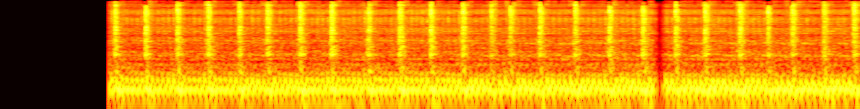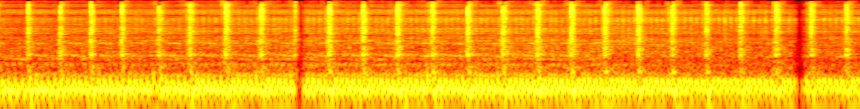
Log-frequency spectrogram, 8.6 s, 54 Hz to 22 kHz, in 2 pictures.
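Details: Suzuki K125 two-stroke bike idling: a sharp, regular ticking puff over the buzz from an exhaust leak at the muffler joint, before the joint is replaced.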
